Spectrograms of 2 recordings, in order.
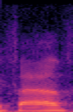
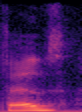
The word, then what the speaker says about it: Feves: fev town was us know how to say fav we had we said fevs because it's spelled in English and we're ftic sort of folk and that's as close as we got now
